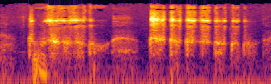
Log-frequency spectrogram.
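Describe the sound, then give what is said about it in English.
A printer runs with a steady mechanical whir and scratchy, rasping strokes, briefly pausing then resuming in short repeated passes. Fairly loud, with no voices. “The only thing we're doing that is that printer's noisy.”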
